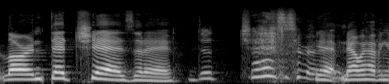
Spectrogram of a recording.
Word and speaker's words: DeCesare: DeCesare. DeCesare.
